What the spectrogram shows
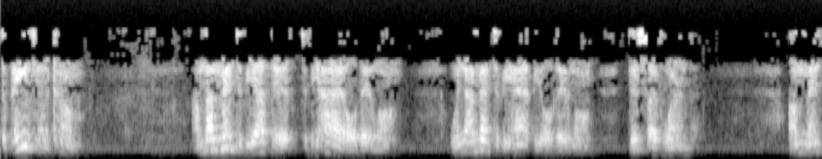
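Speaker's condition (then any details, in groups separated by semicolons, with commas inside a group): Tracheotomy; tracheotomy for 4 years, 8 surgeries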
